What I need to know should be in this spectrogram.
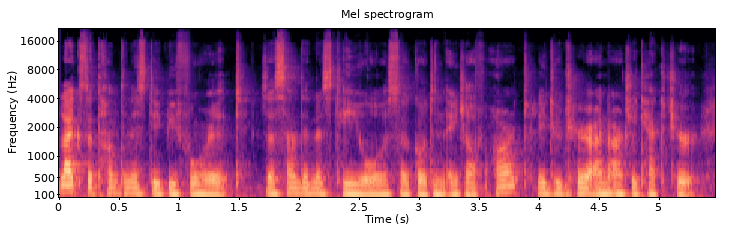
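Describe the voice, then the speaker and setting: A man speaks at a medium pitch with a non-native accent. His tone is dark and mellow, somewhat breathy, with fairly even intonation. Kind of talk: educational lecture narration.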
